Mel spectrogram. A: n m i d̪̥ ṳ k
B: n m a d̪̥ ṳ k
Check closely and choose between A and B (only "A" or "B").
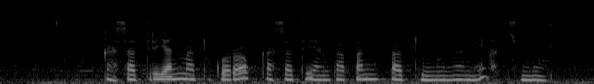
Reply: B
